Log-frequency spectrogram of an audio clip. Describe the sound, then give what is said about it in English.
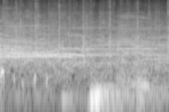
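Spliced-in crowd noise: a crowd cheers and whoops loudly and steadily, a dense wash of voices with scattered shouts and some clapping, with no talk over it. “Can we splice in some crowd noise just to make it seem like we're really big time?”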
